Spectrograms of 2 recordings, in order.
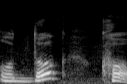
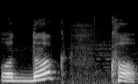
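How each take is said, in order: First: The word ends with an 'o' vowel. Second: The word ends with an 'o' vowel.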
